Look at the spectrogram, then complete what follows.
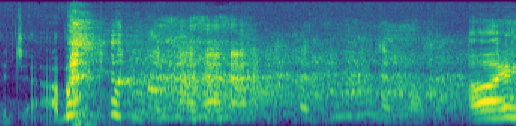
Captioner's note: people laughing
